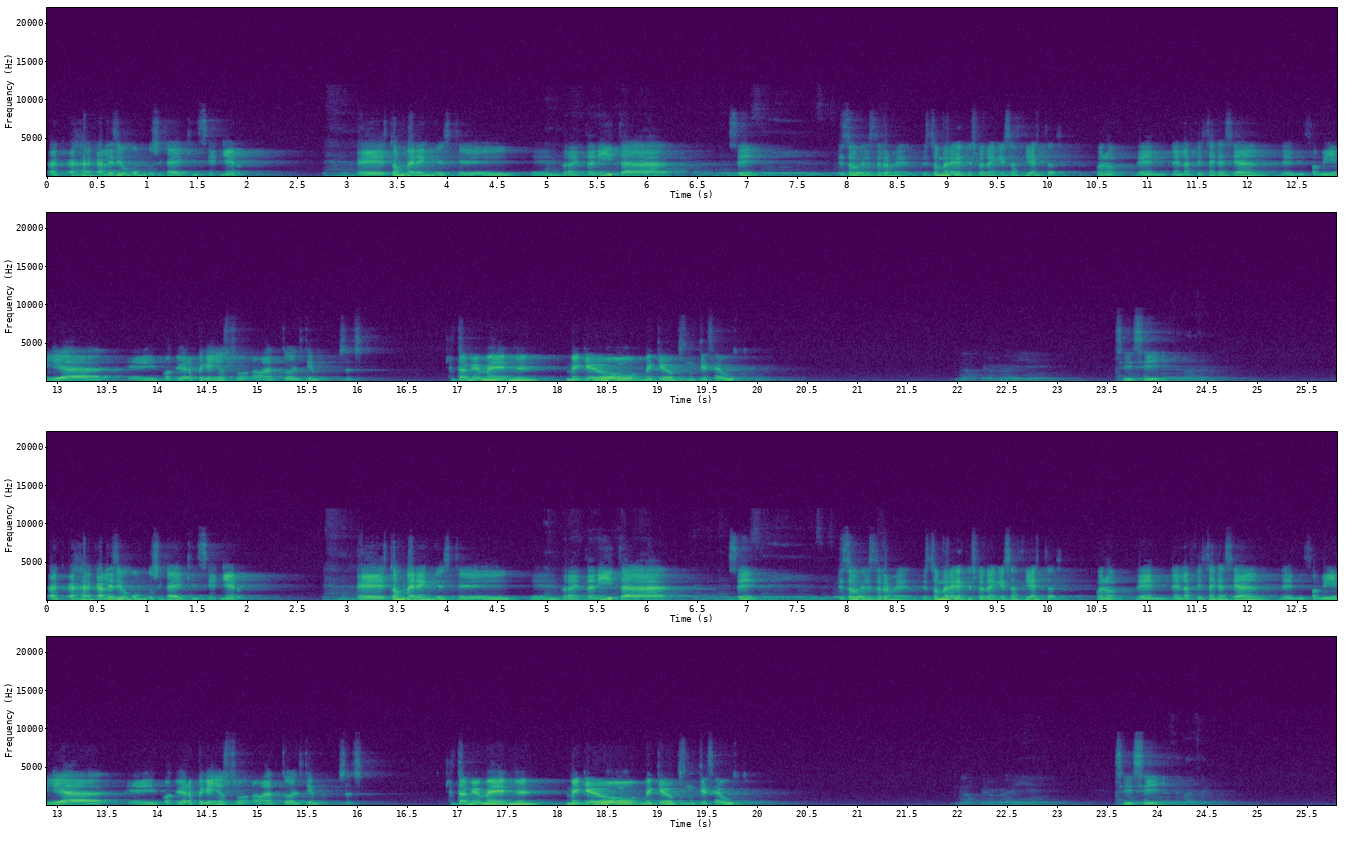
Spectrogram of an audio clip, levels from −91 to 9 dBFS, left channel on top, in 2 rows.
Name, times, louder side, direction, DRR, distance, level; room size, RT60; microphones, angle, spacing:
voice 1, 0.0-2.0 3.1-6.2 6.9-7.1 7.9-10.1 10.5-16.0 16.9-17.8 18.1-19.8 23.6-24.1, right 2 dB, 15° right, 14 dB, 0.3 m, -24 dB
voice 2, 2.7-3.2 5.0-8.3 21.9-23.0 23.7-24.5, equal, 40° right, 1 dB, 1.8 m, -42 dB
18.0 x 7.7 x 3.8 m, 1.3 s
head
